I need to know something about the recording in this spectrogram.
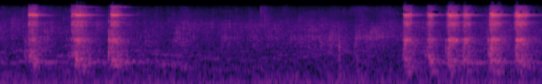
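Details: Bicycle about five months old with water exposure and oxidation: sharp dry gritty ratcheting clicks in short bursts each time the wheel spins; grease washed out and sand inside the hub.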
